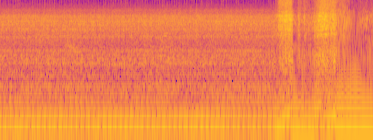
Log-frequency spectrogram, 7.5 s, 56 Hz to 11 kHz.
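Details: 1985 Chevy C10 with new custom exhaust, camera by the tailpipe, just started without coolant circulating: deep steady burble, a touch loud but even, then a smooth rev with no leaks or rattles. Normal exhaust note.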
